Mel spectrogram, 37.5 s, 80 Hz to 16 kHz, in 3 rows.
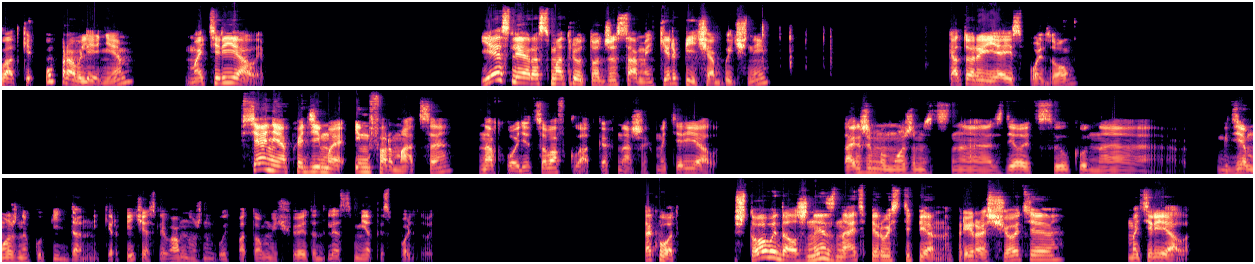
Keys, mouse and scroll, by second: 0.1 click, 1.6 click, 5.2-5.7 scroll down 3, 6.4 click, 10.5 click, 11.8 click, 17.1 click, 17.7 click.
